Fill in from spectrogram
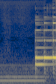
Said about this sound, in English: Ooh, my alarm just went off. Hey, time to wake up.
